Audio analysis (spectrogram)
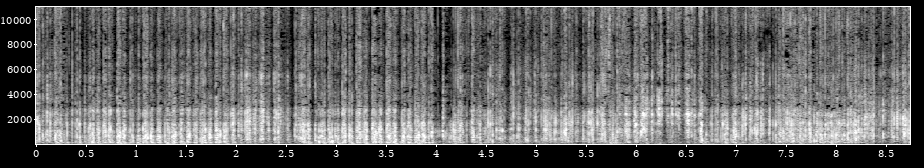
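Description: A small, thin, empty clear plastic blister pack with a foil backing is held in both hands while long acrylic nails scratch and crinkle its plastic bubbles. The result is a dense, continuous stream of fast crackling and scratching with bright, papery crinkle and almost no low end.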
